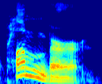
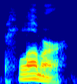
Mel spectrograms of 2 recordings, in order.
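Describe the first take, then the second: First: The B in the word is sounded. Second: The B in the word is silent. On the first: The speaker calls it wrong. "the wrong word was plumber" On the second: The speaker calls it right. "it's pronounced plumber. The B is silent"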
